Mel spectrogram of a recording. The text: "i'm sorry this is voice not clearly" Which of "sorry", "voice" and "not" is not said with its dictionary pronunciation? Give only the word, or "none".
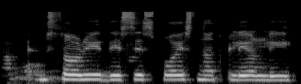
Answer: voice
